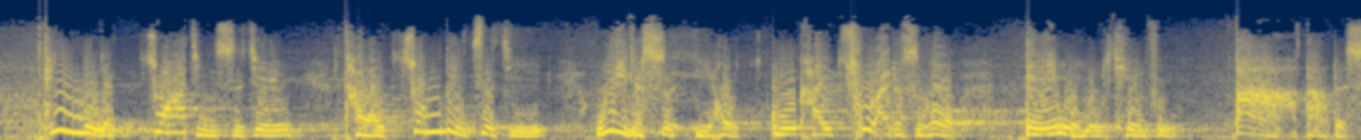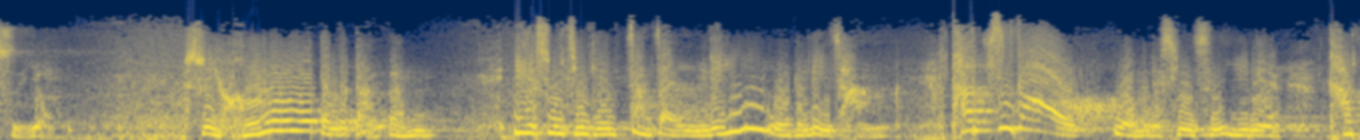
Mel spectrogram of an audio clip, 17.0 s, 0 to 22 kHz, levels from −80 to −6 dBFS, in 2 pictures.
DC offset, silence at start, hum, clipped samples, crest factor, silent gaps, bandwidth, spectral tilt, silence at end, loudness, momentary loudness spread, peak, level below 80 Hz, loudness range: under 0.1%; 0 s; none; 0.3%; 8 dB; none; 16 kHz; -4.5 dB/octave; 0 s; -8 LUFS; 8 LU; 0 dBFS; -30 dBFS; 1 LU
